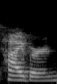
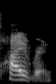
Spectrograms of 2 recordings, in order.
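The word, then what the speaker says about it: Hybern: beening it wrong time it's hiburn we've been saying it wrong this whole time hiburn okay that's what I thought but hiburn sounds better it does but I thought it was hyn okay anyways um and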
